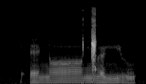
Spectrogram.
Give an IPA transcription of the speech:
ʔ ɛ ŋ ɑː ŋ͡ǁ œ mʲ u

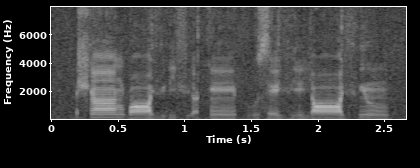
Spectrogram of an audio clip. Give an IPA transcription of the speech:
ʃ ãː˦ ɡ͡b ɑː˨ vʲ ṵ˨ j fʲ ɑ̰˦ k ẽː˨ f ṵ˨ z e˨ vʲ e˨ j ɑː˦ fʲ ũ˦˨

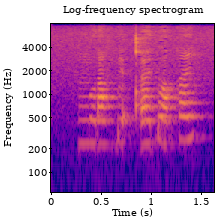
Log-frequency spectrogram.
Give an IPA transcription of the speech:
ŋ o ɾ ɑ v ɓ y ʔ qʼ y ɗ o q i

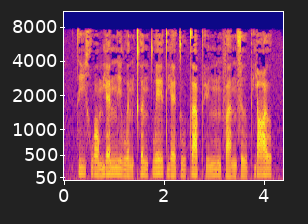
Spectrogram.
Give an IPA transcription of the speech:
t̪ i˧˥ x w ɔ˨˩ m j ɛ˥ n̪ i˥˩ l w ə˨˩ n kʰ ə˥˩ n t̪ w e˥ ɪ̯ t̪ j ɛ˨˩ t̪ u˧˥ t̪ ä˥ pʰ y˧˥ n m ʊ˧ ŋ f a˧˥ n s ɹ̩˨˩ pʰ j ɑ˥ ʊ̯

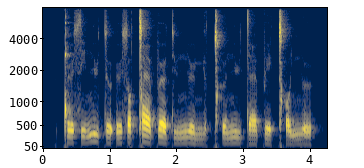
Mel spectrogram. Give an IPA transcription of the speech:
ǃ ø s i n y t ɵ ʔ ø s ɔ ǀ æ p œ t y ɲ ø mʲ ɔ ǀʰ ɵ n y t æ p e ǀʰ ɔ ɲ ɵ

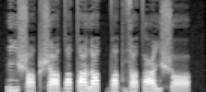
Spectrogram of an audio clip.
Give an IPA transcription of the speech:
ɾ i˦ ʃ ɒ˨ tˤ ʃ e˧ dˤ ə˧ tˤ i˧ l i˦ tˤ d ə˧ tˤ zʲ u˨˦ tˤ ʕ i˧ ʃ ɒ˨

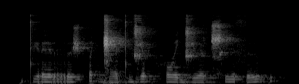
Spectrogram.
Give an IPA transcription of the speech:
tʲ e ɾ e r ɨ ʒ θ ə ɡ͡ǁ ɛ tʲ d͡ʑ ɛ p h o e̯ d͡ʑ ɨ e̯ ʈ͡ʂʰ i s ɨ p

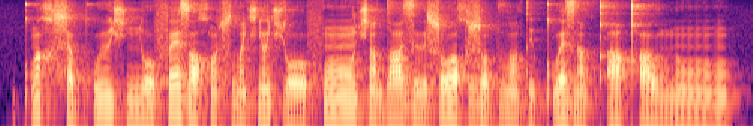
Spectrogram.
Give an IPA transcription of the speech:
kʷʼ ɐ̃ χ ɬ ɐ kʷʼ ɨː ç ɲ o f ɛ z ɔ χ õ ɬ ðˤ ɛ̃ ç ɐ̃ ç oː f õː ç ɐ̃ dˤ ɨː z ɨː ɬ oː χ ɮ o p ðˤ õ t i kʷʼ ɛ z ɐ̃ qʼ ɛ qʰ oː n õː

